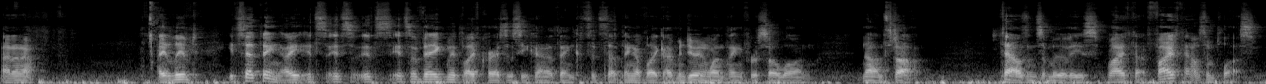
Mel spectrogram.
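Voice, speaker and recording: Middle-aged man, very low voice, rambling casual chat with viewers, faint hiss behind. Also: steady tone, moderate pace, a bit bright. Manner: rambling, discursive. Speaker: livestream host and poet.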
